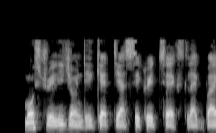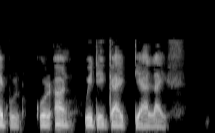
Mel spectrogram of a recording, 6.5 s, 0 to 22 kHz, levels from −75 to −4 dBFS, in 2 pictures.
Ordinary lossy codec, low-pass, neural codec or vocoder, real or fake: MP3, 32 kbps; 7.2 kHz; none; real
